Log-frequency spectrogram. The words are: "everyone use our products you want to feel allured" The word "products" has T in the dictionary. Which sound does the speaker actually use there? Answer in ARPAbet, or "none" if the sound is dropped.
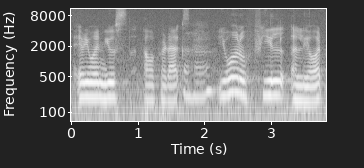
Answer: S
